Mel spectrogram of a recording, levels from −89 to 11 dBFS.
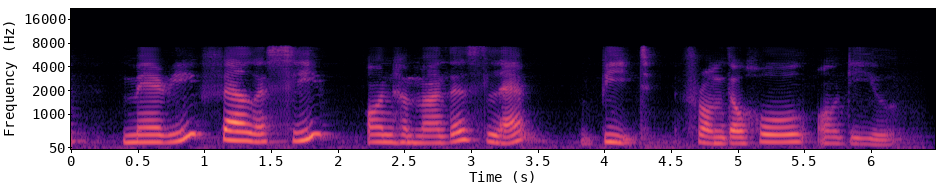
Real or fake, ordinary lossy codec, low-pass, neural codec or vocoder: fake; none; 7.2 kHz; codec, 16 kHz, about 1 kbps, DyCAST, with the encoder's durations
